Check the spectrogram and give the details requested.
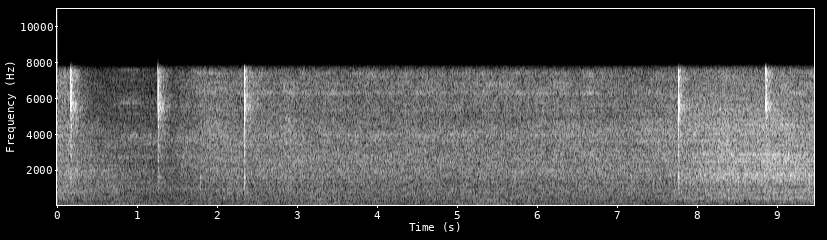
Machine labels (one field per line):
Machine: valve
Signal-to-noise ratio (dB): -6 dB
